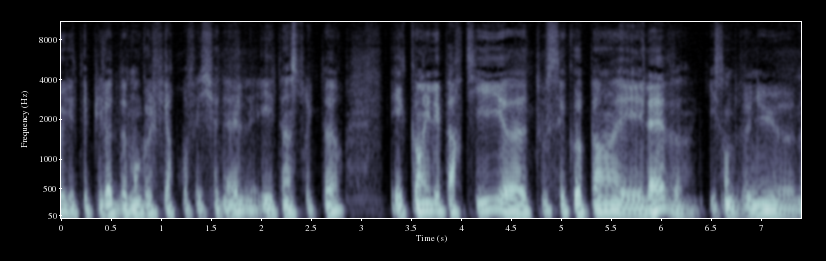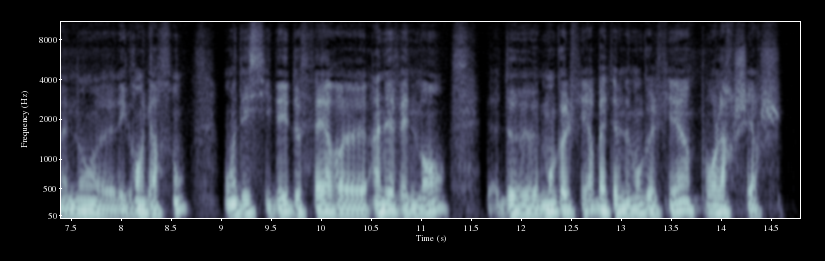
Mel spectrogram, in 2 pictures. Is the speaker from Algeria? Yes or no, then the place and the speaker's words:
no; near Lohéac, Ille-et-Vilaine, Brittany, France; je suis pas de l'Oéac, mais je suis très près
